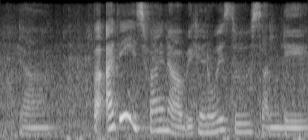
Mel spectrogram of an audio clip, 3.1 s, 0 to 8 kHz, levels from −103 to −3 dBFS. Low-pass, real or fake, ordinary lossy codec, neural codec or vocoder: 7.2 kHz; real; none; none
